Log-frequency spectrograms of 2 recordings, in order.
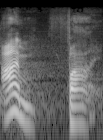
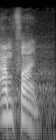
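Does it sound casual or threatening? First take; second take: threatening; casual. First: It is said sharply, as a warning. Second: It is said lightly and casually.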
